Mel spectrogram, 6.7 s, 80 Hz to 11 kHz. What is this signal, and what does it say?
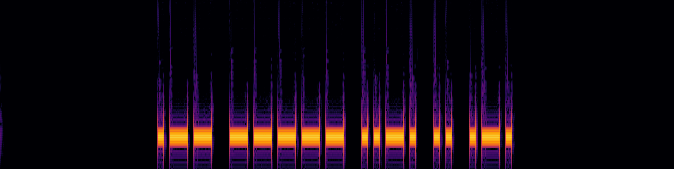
Morse code, heard as a keyed tone, about 20 wpm, 700 Hz. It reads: W0FIR
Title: Speed Racing - USA 1x3 Call Signs 17wpm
